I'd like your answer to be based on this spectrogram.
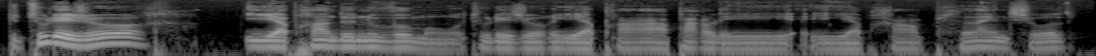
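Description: Young man, Senegalese French accent, very deep voice, casual interview, relaxed and chatty, dry close sound. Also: normal speed, dry recording. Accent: Senegalese French, softened toward Canadian French. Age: young adult. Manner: relaxed, chatty, laughs often, many "euh" and "tu sais".

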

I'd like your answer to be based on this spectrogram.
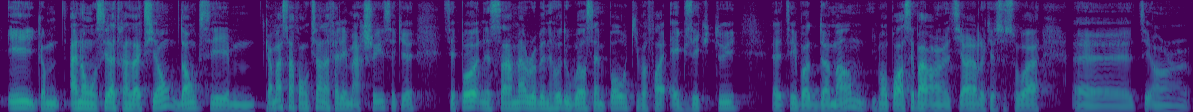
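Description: Mellow Quebec French man explaining. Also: mid-range voice. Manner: explains at length with many fillers and restarts. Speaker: podcast co-host. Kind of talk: casual finance podcast talk.

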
